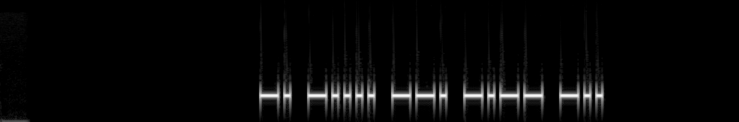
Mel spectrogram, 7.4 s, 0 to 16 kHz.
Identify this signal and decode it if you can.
Morse code, heard as a keyed tone, about 20 wpm, 700 Hz. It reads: N6GYD
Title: USA Call Signs - 5 Characters - Repeated 2x - 20wpm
